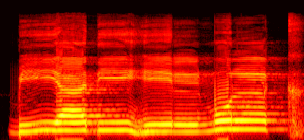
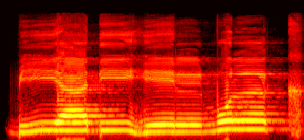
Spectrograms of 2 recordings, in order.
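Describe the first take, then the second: No difference in how they are said.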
